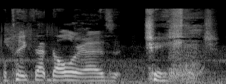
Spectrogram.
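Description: A man's voice: high-pitched, little pitch movement, takes it slowly, music in the background. A young man giving casual, joking gameplay commentary full of slang. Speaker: gamer.

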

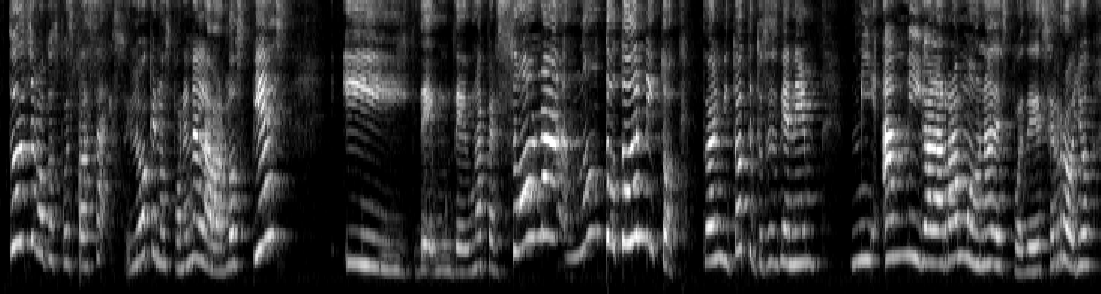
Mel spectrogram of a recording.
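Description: A young Mexican woman chats through a personal story in a live stream, packed with slang and fillers. Her voice sits very high. The room echoes noticeably around her. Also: big pitch swings, normal speed, creaky. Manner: slangy, chatty, many fillers. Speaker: vlogger telling a personal story.

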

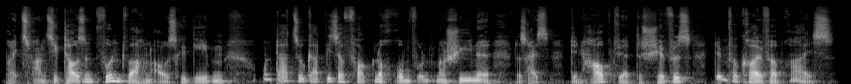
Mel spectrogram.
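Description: A man reading a novel aloud as an audiobook in an expressive, dramatic manner. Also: rumbling low, normal speed, vocal fry, few pauses, breathy edge. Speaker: audiobook reader. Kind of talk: scripted audiobook narration.

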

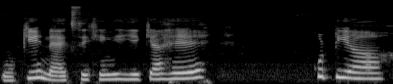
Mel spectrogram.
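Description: A woman's voice: medium pitch, moderate pace, a little mellow, no room sound. A young woman teacher, patiently explaining a lesson step by step to young children and often checking in with them. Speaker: school teacher.

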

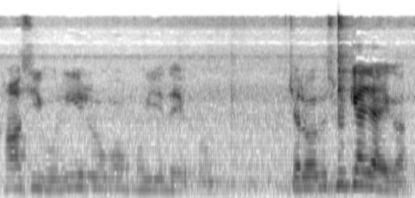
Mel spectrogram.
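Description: A woman's voice: medium pitch, moderate pace. A young woman, chatting to viewers while she vlogs her arrival and her cooking in a hostel kitchen. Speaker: vlogger. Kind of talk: casual vlog narration. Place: hostel room and kitchen, indoors. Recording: noisy phone recording.

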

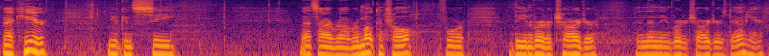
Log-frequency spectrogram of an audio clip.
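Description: Man, Southern accent, mellow tone, technical walkthrough, large indoor shop, faint background noise. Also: mid-range voice, steady tone, takes it slowly, long pauses. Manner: plain explanatory, technical, with fillers. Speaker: RV shop tour guide. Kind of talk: casual walkthrough narration.

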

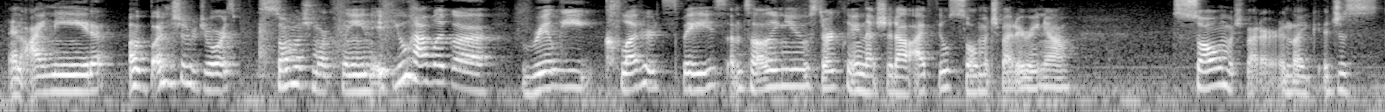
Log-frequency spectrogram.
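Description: Chatty young woman with a gravelly voice. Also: mid-range voice, slight background noise. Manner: chatty, emphatic, drops casual swears. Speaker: lifestyle vlogger. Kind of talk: casual vlog chat. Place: indoors at home in a small room. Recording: echoey room, faint home ambience.

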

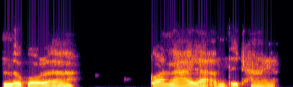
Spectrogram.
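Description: A woman's voice: fairly high pitch, flat delivery, normal speed, vocal fry, darkish tone, lo-fi sound. A female student answering her teacher's questions in short, hesitant replies.

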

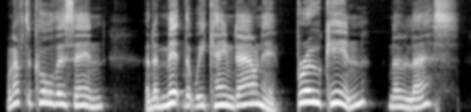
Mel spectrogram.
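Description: A man voicing a sharp-tongued older female squirrel in a storybook reading, scolding and snappish. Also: high voice, normal speed, voice pushed up, lightly acted. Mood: exasperated.

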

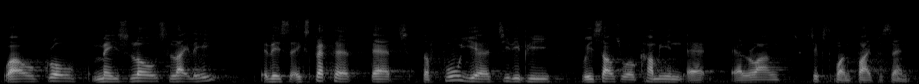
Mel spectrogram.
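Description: A man from Hong Kong, losing his voice, gives a formal welcome speech as an executive director, measured and pausing with occasional "uh"s. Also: mid-range voice, gravelly. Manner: measured, with frequent pauses and filler "uh"s.

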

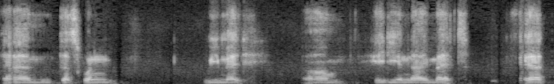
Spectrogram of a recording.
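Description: Japanese guest on video call, unhurried and hesitant, lo-fi audio. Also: male voice, medium pitch, flat delivery. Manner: hesitant, many pauses and fillers. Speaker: organ procurement director, panel guest. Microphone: computer mic on video call.

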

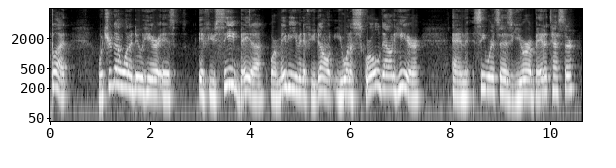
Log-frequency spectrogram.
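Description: A man's voice: a little high, measured pace, darkish tone. A man hosting a casual how-to video, talking viewers through a fix in a chatty, informal way with joking asides. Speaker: tech video host.

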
